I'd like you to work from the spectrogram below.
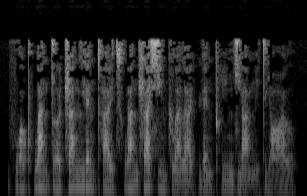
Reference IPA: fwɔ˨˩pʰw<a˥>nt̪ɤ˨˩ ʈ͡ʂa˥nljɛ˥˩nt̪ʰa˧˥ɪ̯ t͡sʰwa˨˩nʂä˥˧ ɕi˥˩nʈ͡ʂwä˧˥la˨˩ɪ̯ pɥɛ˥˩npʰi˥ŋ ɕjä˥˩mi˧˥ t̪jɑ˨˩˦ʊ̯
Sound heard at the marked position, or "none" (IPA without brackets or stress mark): a˥˩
